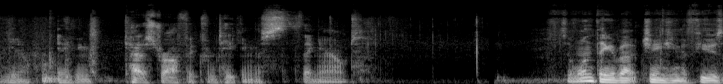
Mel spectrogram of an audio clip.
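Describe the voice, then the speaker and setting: A man's voice: low voice, vocal fry, heavy background noise. A man giving casual hands-on commentary on a repair, musing and thinking aloud as he works indoors at a bench. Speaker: radio repairer presenting a restoration.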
